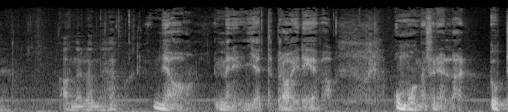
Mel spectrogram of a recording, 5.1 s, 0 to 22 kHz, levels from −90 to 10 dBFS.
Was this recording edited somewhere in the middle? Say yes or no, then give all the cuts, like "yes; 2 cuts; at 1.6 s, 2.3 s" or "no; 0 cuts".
yes; 1 cut; at 2.1 s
